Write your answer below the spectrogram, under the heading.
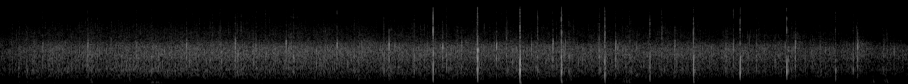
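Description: A crowd claps steadily for several seconds to welcome a guest at a stage event, a dense wash of applause with sharper individual claps popping out on top, sustained at an even level without voices.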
